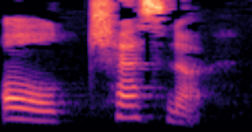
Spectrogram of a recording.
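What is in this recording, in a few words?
"old chestnut", English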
